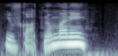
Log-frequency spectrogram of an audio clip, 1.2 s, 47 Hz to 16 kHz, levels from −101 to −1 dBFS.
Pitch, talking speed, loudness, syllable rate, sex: 145 Hz, 200 wpm, -16 LUFS, 7.2 syllables/s, female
